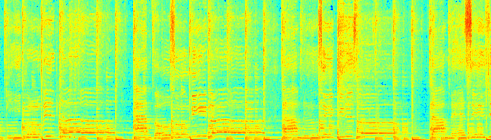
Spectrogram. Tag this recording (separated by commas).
Music, Soul music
